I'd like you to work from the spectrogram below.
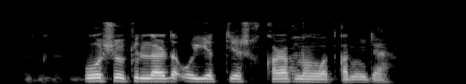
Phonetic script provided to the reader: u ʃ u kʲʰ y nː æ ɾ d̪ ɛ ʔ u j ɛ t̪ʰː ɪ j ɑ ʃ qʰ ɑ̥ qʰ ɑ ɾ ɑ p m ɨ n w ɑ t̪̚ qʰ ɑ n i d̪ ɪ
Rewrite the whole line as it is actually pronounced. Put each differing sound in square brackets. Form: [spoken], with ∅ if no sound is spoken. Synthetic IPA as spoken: u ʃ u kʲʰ y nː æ ɾ d̪ ɛ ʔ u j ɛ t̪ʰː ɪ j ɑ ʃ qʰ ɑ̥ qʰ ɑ ɾ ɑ p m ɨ [ŋ] w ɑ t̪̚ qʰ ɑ n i d̪ ɪ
